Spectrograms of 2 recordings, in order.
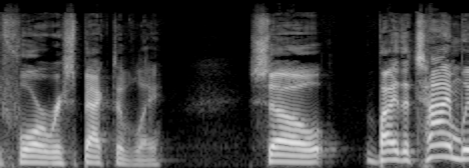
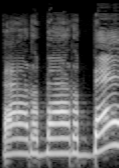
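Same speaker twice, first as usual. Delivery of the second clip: mocking, garbled mumbling, higher pitched; 4 dB louder than usual. Showing the co-host what they sound like, imitating a friend's garbled phrase. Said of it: "you just go".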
